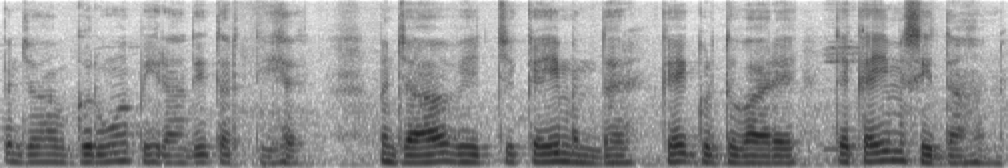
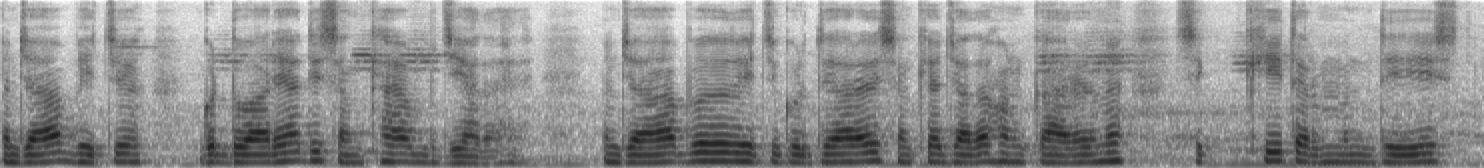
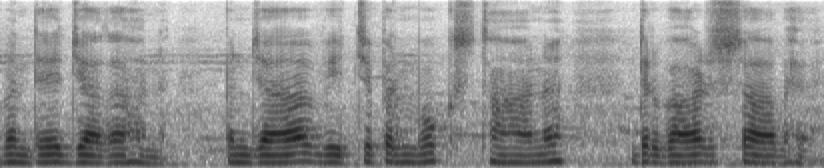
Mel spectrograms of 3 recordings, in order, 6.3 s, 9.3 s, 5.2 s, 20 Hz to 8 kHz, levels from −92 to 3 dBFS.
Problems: background sounds at intervals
